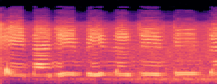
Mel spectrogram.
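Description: A young child's voice, pitch-shifted and layered into several copies by a 'G Major' audio effect, making a quick run of about seven short, high, sing-song syllables.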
